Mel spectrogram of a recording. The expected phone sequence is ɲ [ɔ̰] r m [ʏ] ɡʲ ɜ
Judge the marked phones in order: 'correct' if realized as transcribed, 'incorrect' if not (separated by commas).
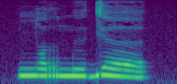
incorrect, incorrect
